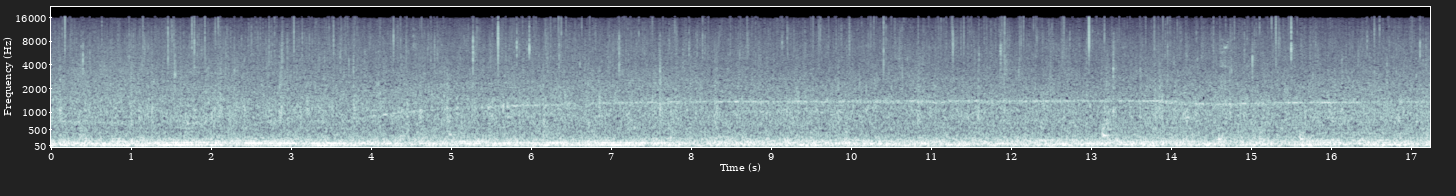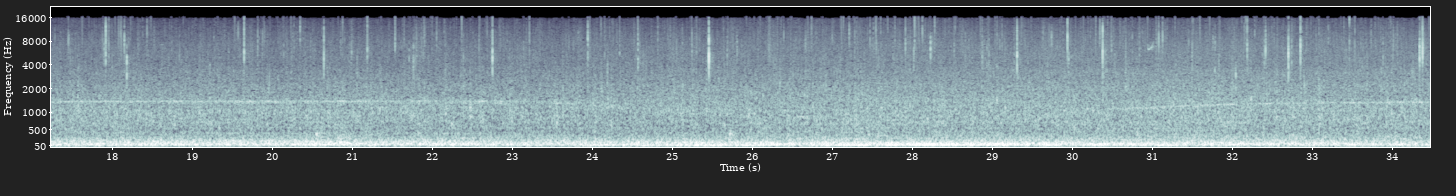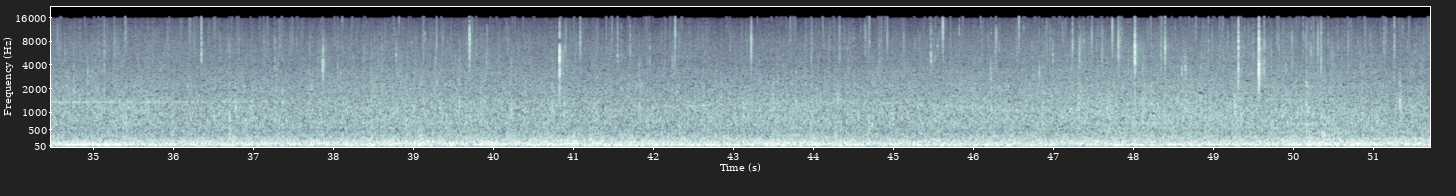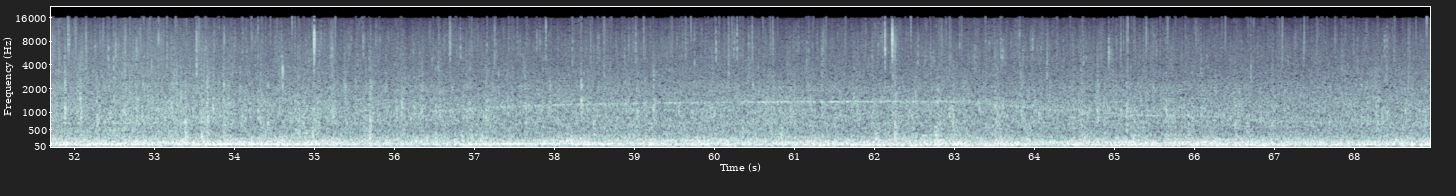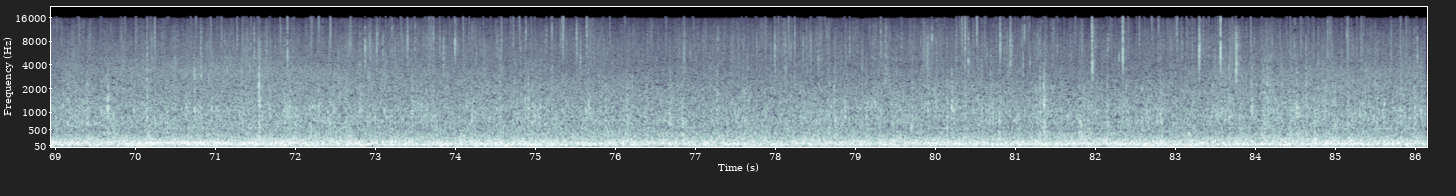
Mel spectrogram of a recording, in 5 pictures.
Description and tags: A light rain storm being recorded in the suburbs. Light city sounds can be heard as well as a distant siren.
dripping, nature, outdoor, rain, raining, rainy, shower, water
